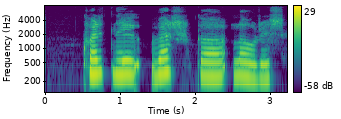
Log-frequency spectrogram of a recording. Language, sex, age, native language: Icelandic, female, 9, Icelandic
